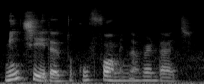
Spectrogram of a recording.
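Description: A woman teaching a lesson, explaining slowly and repeating example sentences, often adding "né". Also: lowish voice, very noisy. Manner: frequent tag questions "né". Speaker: Portuguese teacher. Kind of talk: online language lesson.

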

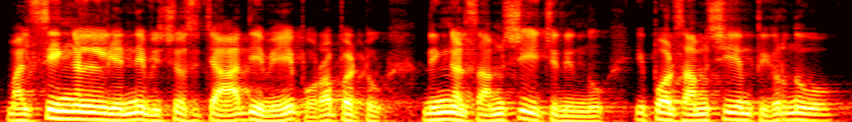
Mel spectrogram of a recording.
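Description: A man's voice: fairly low pitch, moderate pace, a little mellow, lightly acted. A man voicing a cunning old male heron who weeps false tears and schemes in a pleading tone. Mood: gloating.

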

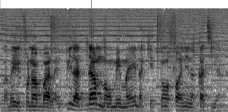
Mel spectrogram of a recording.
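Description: A man playing a lovesick excitable young man. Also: medium pitch, fast, lightly acted. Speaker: actor in Congolese theatre comedy. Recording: music behind the voice.

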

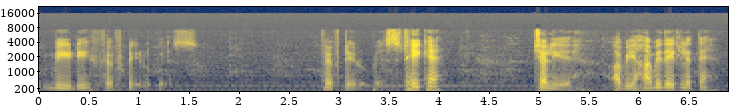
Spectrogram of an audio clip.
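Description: A man giving a classroom lecture on accounting, animated, asking questions and answering them himself. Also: medium pitch, vocal fry. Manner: speaks as the accounts in first person. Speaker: commerce teacher.

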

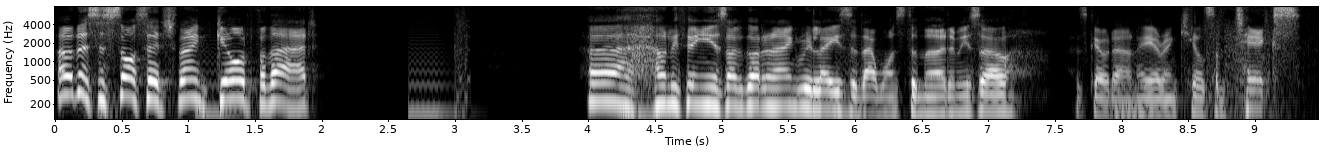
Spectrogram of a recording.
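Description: A man's voice: on the high side, fairly bright tone, slight background noise. A man giving live commentary while playing a retro game, grumbling sarcastically and laughing at his own frustration. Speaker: retro gaming video host.

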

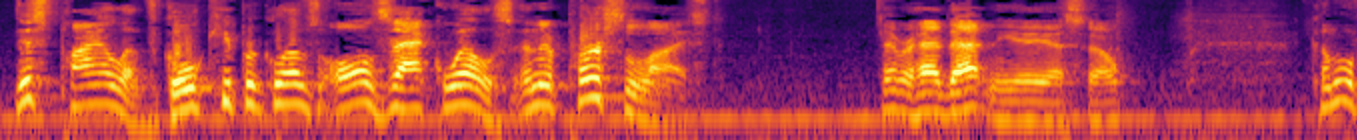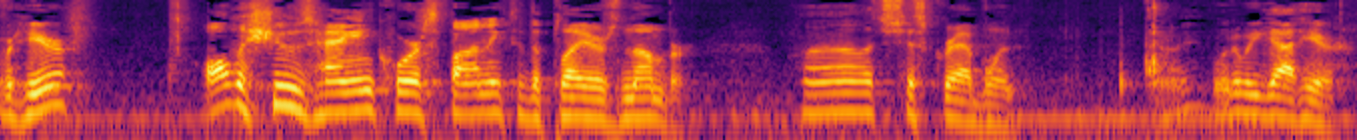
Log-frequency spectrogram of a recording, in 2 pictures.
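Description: Medium in pitch, very animated and at a normal speed, with a little background noise. This man is a sports TV host on a lapel mic, touring an indoor locker room and its hallways, cheerfully chatting and pointing out features as he walks.

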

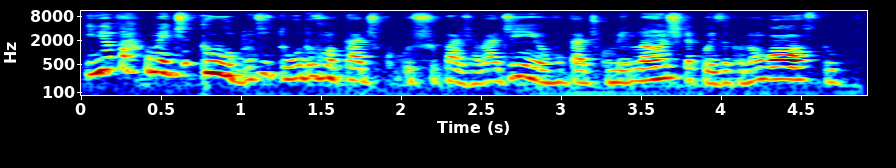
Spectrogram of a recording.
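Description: A woman vlogger talks casually to her viewers in a voice of middling pitch, neither high nor low. She tells a personal story and acts out each exchange she retells. The tone is informal and conversational throughout. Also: lively intonation, fast talker, darkish tone. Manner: talks straight to viewers as "gente". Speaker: vlogger sharing personal news.

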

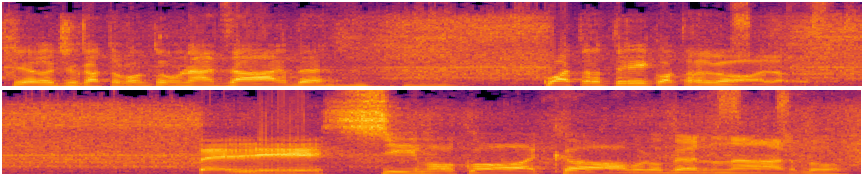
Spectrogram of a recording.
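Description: A man giving excited football video game commentary, explosive and foul-mouthed, cursing between shouted player names. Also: medium pitch, takes it slowly, gravelly, noisy background.

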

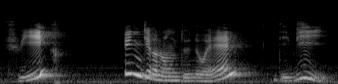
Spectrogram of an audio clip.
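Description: Animated sing-song woman reading to kids. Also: mid-range voice, takes it slowly, highs cut off. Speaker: children's story reader. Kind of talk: reading a picture book aloud for children.

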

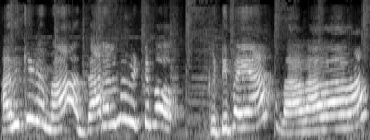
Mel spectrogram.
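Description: A woman playing a mother in a family comedy skit, scolding and sharp-tongued. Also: extremely high pitch, expressive, moderate pace, loud music behind the voice.

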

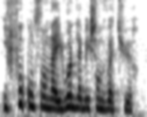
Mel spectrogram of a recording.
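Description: A woman's voice: a little high, fast talker, darkish tone, pitched above the performer's own voice, natural voice. A woman voicing a brave, bossy six-year-old girl who speaks firmly. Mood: firm anxious. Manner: firm, insistent.

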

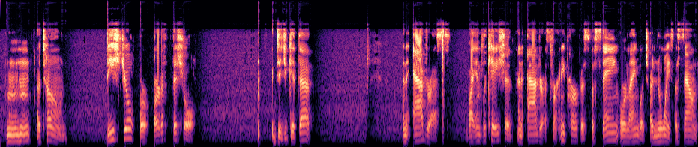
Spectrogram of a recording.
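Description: A man's voice: fairly high pitch, expressive, a little slow, pauses often, a bit bright, rough recording. Man teaching scripture, checking in often. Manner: repeats key words and checks in with listeners; reads scripture aloud, then explains it. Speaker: Bible teacher. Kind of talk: informal Bible study teaching.

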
